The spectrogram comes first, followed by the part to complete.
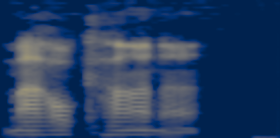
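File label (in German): "marokkaner", German; pronunciation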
